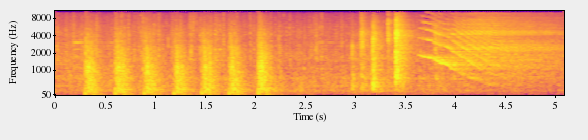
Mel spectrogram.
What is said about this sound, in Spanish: Agotado y desesperanzado, golpeó casi sin aliento la puerta de la iglesia.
